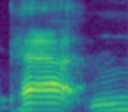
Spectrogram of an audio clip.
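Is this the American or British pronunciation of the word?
American. It is said the American way. "we say patent"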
